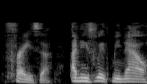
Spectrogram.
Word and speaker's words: Fraser: As simple as it is, it's Fraser, like the House of Fraser.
